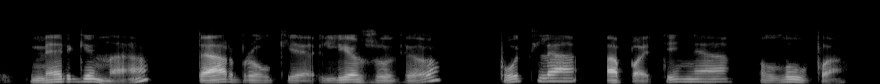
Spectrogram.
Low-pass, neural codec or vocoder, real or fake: 5.4 kHz; codec, 44.1 kHz, 7.8 kbps, DAC; fake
